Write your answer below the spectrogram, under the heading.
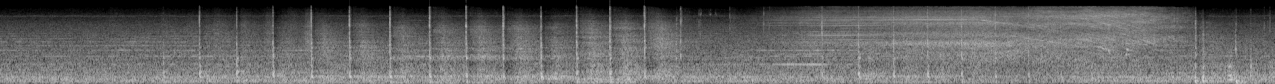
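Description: Rali Shark wood chisel cutting into softwood by hand: a run of short sharp clicks, about three a second, then a few seconds of loud hissing scrape that stops suddenly.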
